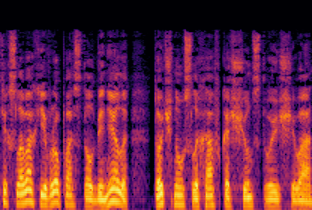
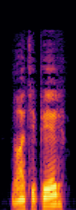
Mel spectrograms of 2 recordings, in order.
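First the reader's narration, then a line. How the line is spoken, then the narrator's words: Trembling voice. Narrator (Russian): продолжала она дрогнувшим голосом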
